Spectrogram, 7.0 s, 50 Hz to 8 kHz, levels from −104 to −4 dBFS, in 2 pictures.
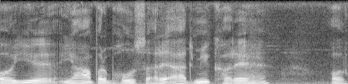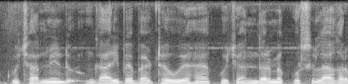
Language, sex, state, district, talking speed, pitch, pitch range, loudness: Hindi, male, Bihar, West Champaran, 190 wpm, 140 Hz, 135-145 Hz, -15 LUFS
